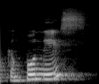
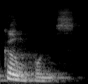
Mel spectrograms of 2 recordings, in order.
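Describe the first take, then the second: First: Camponês with the final nês stressed; stress on last syllable. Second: Camponês stressed wrongly on the first syllable, CÂM-po-nes; slow camponês with the weight on cam; misplaced stress. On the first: Teacher giving the correct form of camponês, stressed on nês. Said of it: "Você fala camponês". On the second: Teacher showing how not to say camponês, stressed on cam. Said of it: "você não fala". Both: Shown as a demonstration.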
